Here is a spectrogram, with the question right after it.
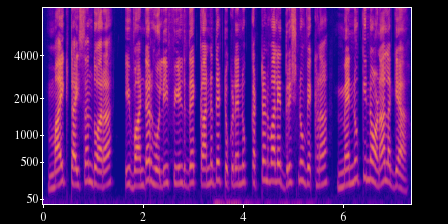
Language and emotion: Punjabi, disgusted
